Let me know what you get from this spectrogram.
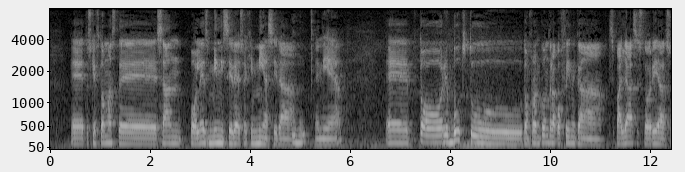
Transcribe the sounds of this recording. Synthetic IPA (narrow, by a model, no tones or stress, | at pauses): et̪o̞sce̞ft̪o̞mɐst̪e̞sɐnpo̞le̞zminisiɾe̞so̞çimiɐsiɾɐe̞nie̞ɐ | et̪o̞ɾibut̪ːu | t̪o̞ŋxɾo̞niko̞nd̪ɾɐko̞finikɐt̪i̥spɐʎɐsist̪o̞ɾiɐs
